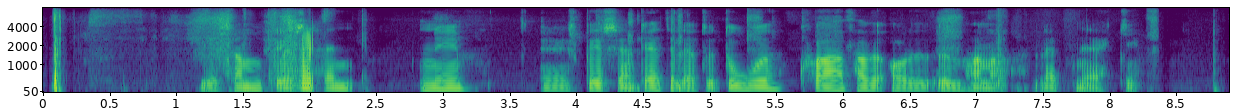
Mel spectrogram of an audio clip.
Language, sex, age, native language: Icelandic, male, 40-49, Icelandic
